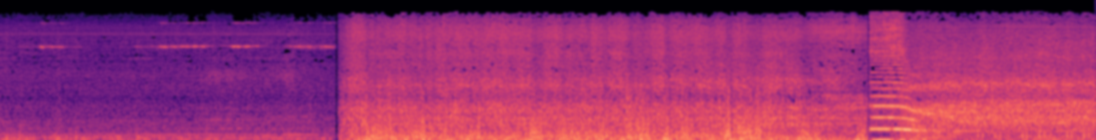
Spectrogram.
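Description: A passing express train rushing by on the adjacent track: a loud steady rumble and clatter of its coaches that starts abruptly about five seconds in, after a quieter stretch with faint high chirps. Near the end a short train horn blast sounds, its pitch dropping slightly.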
